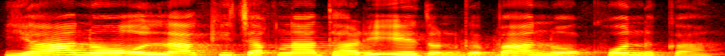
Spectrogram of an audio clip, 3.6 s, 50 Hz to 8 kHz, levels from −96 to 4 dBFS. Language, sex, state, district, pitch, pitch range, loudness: Garo, female, Meghalaya, South Garo Hills, 220 Hz, 200-270 Hz, -15 LUFS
